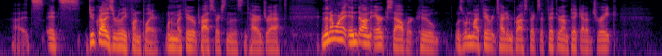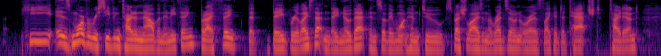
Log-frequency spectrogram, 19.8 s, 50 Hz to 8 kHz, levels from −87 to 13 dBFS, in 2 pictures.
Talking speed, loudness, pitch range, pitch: 250 wpm, -29 LUFS, 100-130 Hz, 110 Hz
